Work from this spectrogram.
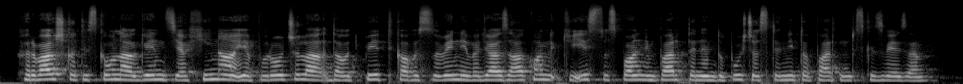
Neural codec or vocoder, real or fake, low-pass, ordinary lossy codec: autoencoder, 48 kHz, 32 numbers a frame, DAC-VAE, trained on Japanese speech; fake; 19.8 kHz; none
